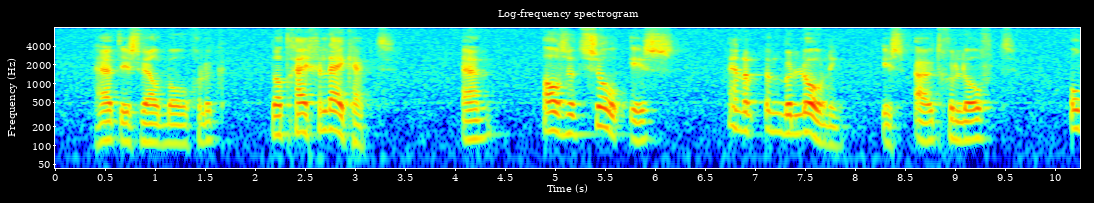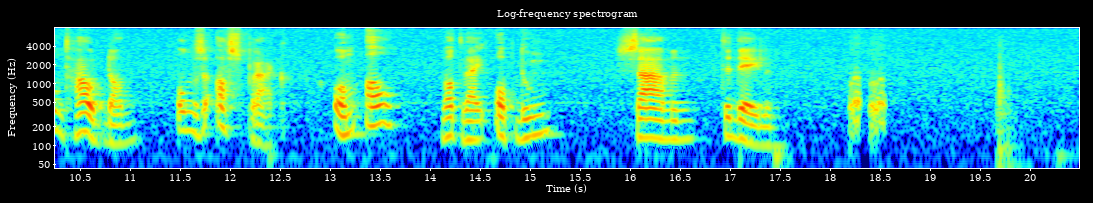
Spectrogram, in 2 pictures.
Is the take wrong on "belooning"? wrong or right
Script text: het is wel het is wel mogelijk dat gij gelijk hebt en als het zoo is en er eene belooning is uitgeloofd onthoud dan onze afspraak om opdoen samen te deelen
right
